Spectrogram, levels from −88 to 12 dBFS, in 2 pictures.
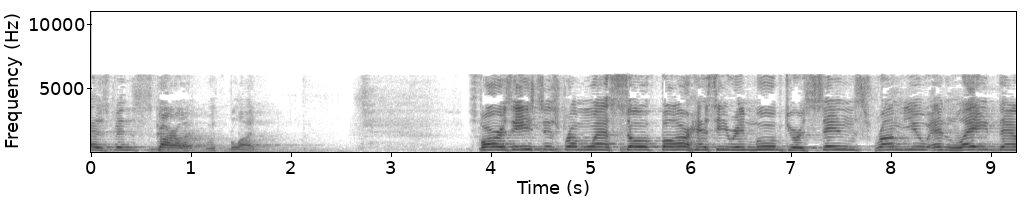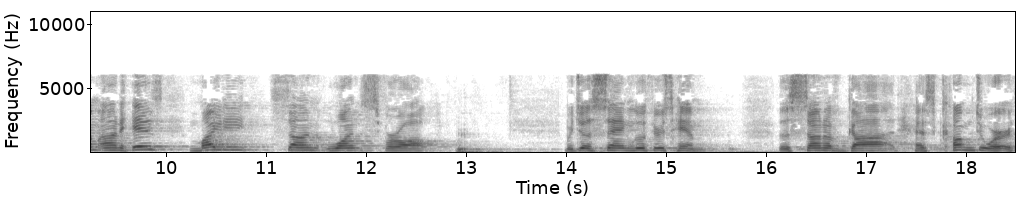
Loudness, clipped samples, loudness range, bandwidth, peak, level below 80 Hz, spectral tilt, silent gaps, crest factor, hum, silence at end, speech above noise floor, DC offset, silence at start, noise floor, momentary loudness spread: -23 LUFS; under 0.1%; 6 LU; 6.4 kHz; -6 dBFS; -56 dBFS; -4.5 dB/octave; none; 18 dB; none; 0 s; 38 dB; under 0.1%; 0 s; -61 dBFS; 12 LU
